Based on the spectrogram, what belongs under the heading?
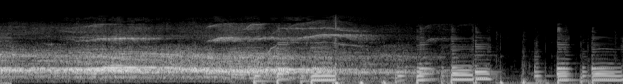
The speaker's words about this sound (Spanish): Damas y caballeros, bienvenidos una vez más al Teatro Naranja Exprimida. Hoy tenemos nuevamente un espectáculo imperdible, así que démosle un caluroso aplauso a los actores.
